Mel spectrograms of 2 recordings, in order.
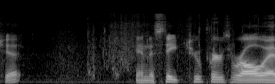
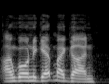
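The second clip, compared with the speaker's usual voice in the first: shouted angry threat; loud threat; 7 semitones higher, 6 dB louder than usual. Retold or imitated. Big guy in a parking lot threatening, loud angry shout. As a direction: bark it like a man about to fight.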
